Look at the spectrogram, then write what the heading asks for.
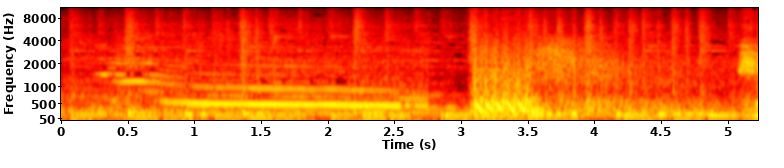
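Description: Video game gunfire crackles in a rapid, dense burst of sharp, loud shots, arriving after a long sustained tone that drifts slightly lower in pitch.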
